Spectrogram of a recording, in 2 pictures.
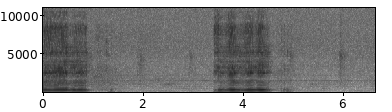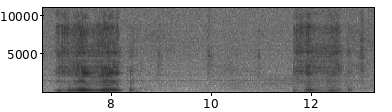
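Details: Clumber Spaniel puppy snoring, tired after playing outside all morning with another dog; four loud raspy snores about every four seconds, each a broad rough burst with quiet breathing between, indoors.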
